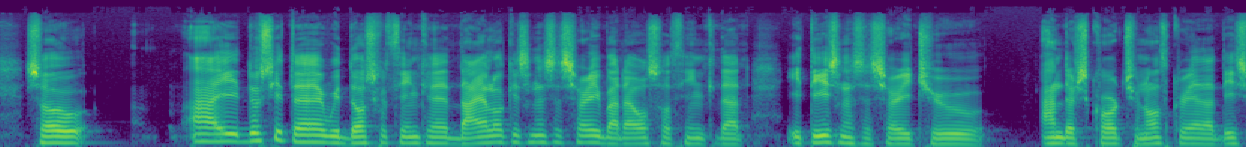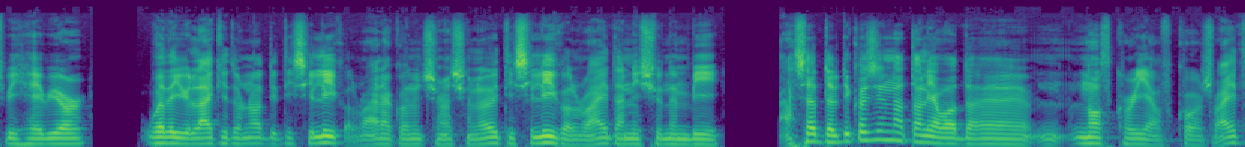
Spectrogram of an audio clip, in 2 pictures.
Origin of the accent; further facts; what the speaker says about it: Spain; I come from Spain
